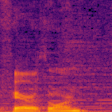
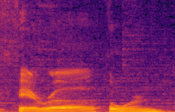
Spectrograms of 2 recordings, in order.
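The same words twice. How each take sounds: First: The first vowel is short and quick. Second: The first vowel is drawn out long. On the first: "I just say Ferrothorn" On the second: "you're supposed to extend the A"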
